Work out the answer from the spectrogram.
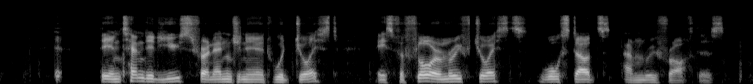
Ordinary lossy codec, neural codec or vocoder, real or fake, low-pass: none; codec, 24 kHz, 6 kbps, HILCodec; fake; 9.9 kHz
